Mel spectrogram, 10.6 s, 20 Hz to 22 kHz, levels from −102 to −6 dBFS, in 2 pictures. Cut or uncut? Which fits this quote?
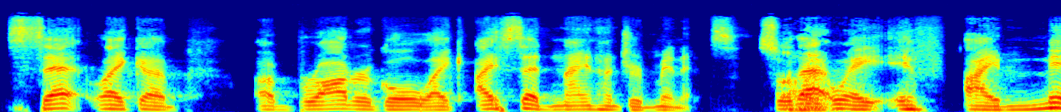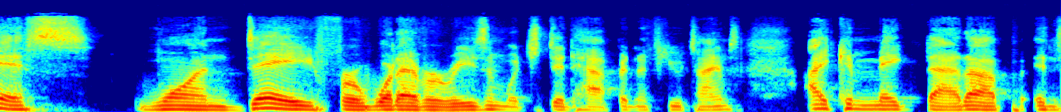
uncut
